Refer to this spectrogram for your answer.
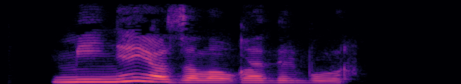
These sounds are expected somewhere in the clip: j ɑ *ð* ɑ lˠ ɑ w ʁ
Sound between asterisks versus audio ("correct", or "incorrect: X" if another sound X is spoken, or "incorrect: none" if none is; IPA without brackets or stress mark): incorrect: z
